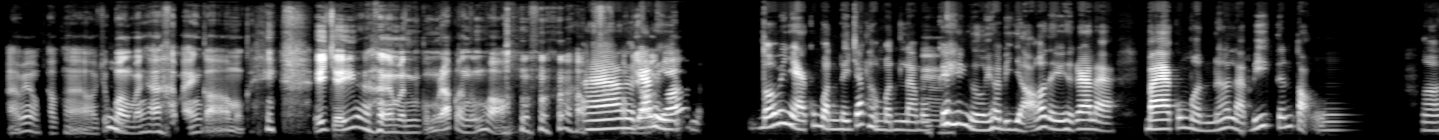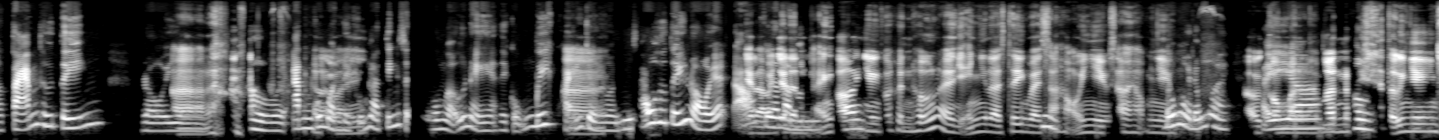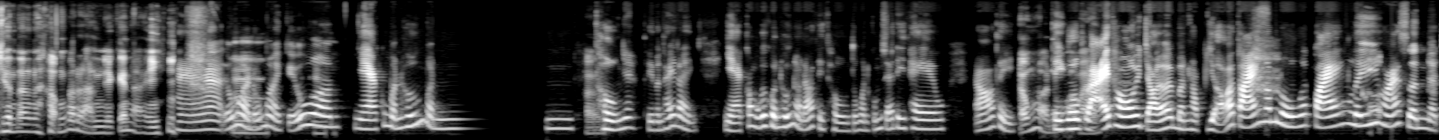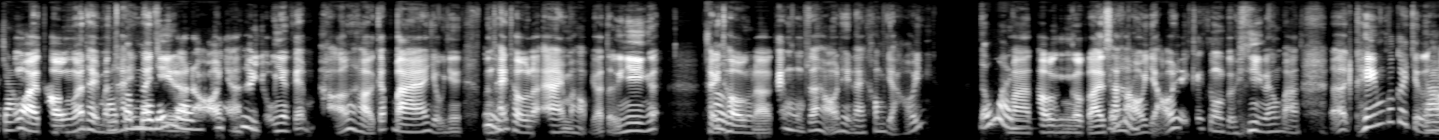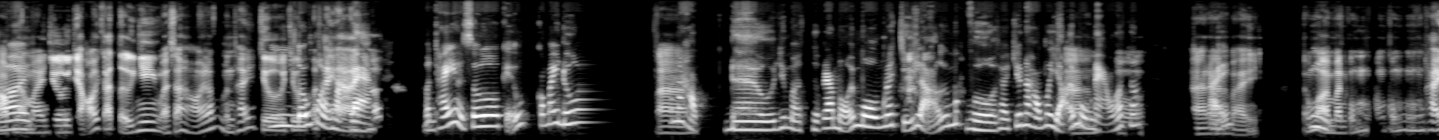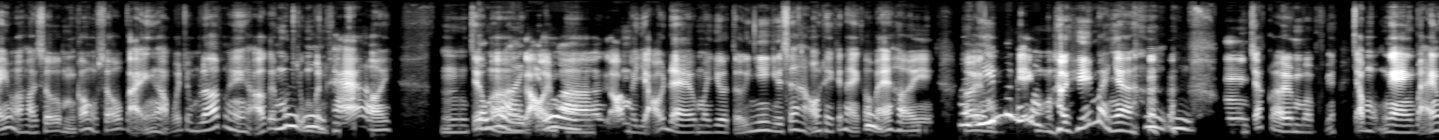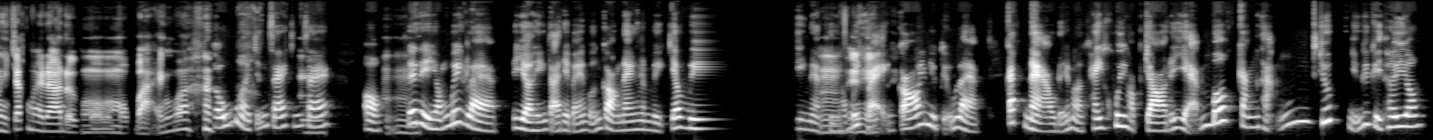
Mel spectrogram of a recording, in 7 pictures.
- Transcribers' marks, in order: laughing while speaking: "ha"; laughing while speaking: "cái"; other background noise; chuckle; laugh; other noise; distorted speech; laughing while speaking: "cái"; unintelligible speech; laugh; unintelligible speech; laughing while speaking: "cho"; chuckle; tapping; laughing while speaking: "nhiên"; laugh; unintelligible speech; laugh; chuckle
- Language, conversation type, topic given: Vietnamese, unstructured, Bạn có từng cảm thấy áp lực trong việc học không, và bạn làm thế nào để vượt qua?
